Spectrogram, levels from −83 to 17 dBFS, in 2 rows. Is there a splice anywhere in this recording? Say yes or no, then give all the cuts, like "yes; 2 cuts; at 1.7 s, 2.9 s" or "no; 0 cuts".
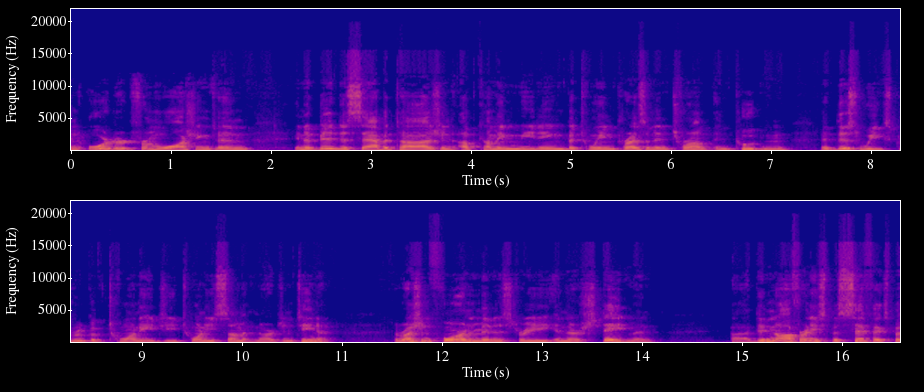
no; 0 cuts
